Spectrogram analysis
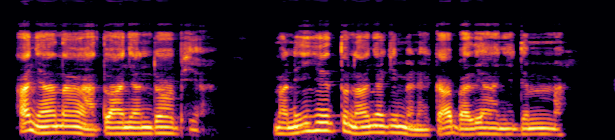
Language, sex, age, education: Igbo, male, 30-45, tertiary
